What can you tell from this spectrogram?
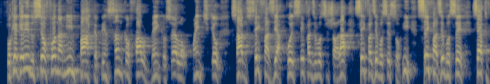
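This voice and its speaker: During a church service, a man preaches as pastor in a Brazilian Portuguese accent, alternating between shouting and dropping to a hushed voice.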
